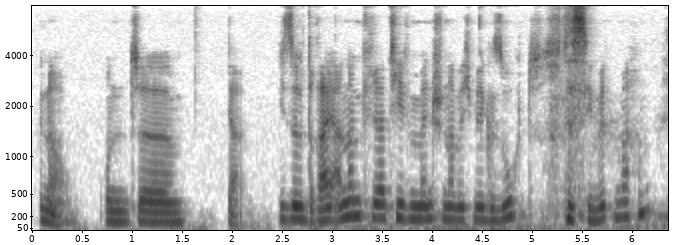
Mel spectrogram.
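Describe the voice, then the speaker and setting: A man's voice: on the high side, normal speed, darkish tone, a little hiss or hum. A man, around his thirties, hosting a livestream in a casual, hesitant way, searching for words, into a close desk microphone. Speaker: stream host. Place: indoors, at home on a group video call. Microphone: close desk microphone on boom arm.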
